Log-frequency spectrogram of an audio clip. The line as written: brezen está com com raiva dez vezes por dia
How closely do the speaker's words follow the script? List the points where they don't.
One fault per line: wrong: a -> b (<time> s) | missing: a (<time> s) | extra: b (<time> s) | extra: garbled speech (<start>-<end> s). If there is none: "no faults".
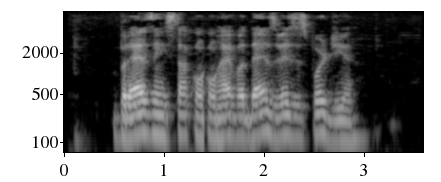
no faults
